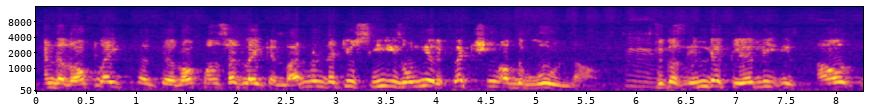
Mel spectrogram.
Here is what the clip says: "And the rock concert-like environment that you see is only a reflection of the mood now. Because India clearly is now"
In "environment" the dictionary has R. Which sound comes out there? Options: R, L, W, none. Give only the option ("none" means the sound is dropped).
R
